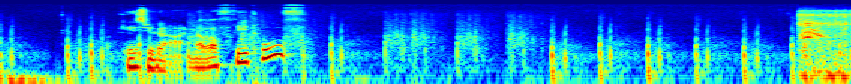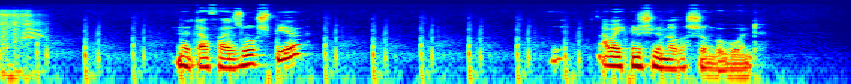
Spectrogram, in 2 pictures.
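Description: A young man talks close to a headset microphone.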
